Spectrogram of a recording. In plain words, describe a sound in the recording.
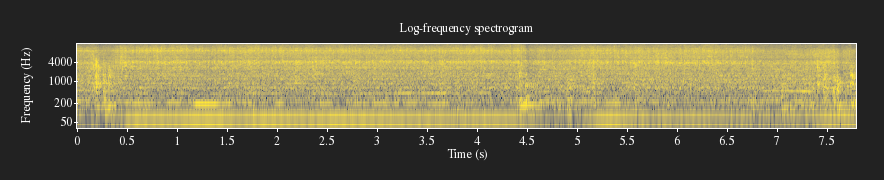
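A diesel excavator engine rumbles steadily.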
